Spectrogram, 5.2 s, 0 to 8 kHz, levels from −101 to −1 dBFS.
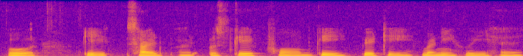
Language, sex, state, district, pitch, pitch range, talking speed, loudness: Hindi, male, Delhi, New Delhi, 140 Hz, 135-150 Hz, 125 wpm, -21 LUFS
